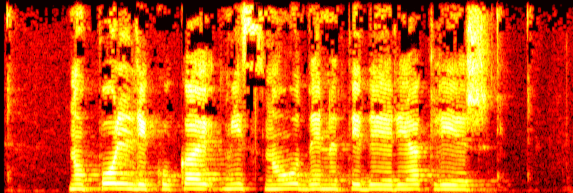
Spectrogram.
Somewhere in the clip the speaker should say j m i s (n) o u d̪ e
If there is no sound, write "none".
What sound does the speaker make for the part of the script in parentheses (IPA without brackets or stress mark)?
n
